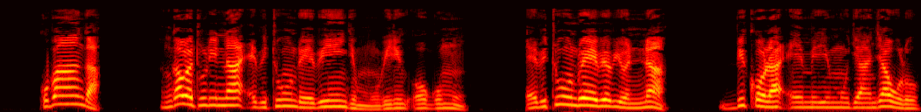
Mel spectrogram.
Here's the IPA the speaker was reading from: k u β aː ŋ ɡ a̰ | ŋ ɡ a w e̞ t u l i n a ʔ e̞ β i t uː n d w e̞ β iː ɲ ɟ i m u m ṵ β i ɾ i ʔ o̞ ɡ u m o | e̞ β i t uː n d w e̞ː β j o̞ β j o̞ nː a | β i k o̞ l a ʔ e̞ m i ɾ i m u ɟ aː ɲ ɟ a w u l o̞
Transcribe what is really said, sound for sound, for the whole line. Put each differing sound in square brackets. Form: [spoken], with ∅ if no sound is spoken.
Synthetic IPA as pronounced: k u β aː ŋ ɡ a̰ | ŋ ɡ a w e̞ t u l i n a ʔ e̞ β i t uː n d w e̞ β iː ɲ ɟ i m u m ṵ β i ɾ i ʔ o̞ ɡ u m [u] | e̞ β i t uː n d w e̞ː β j o̞ β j o̞ nː a | β i k o̞ l a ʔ e̞ m i ɾ i m u ɟ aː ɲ ɟ a w u l o̞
